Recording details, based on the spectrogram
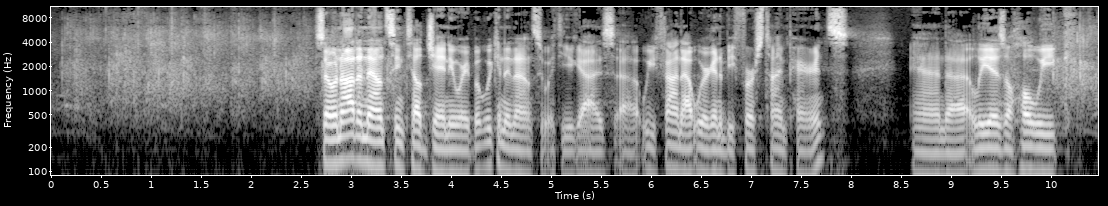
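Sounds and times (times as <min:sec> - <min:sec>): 
audience applause for a guest: 0:00.0 - 0:03.4, 0:09.6 - 0:10.4
speech: 0:02.7 - 0:10.4.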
